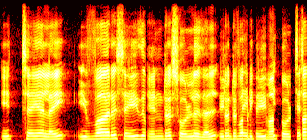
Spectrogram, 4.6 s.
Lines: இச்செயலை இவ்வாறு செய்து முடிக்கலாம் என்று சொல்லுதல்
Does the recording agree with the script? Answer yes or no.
no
